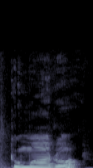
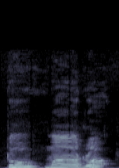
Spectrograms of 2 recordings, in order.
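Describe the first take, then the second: First: Said in the usual way. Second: "tomorrow" slowly broken as to-mo-rrow; split into syllables. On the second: Shown as a demonstration. Teacher showing three syllables, "tomorrow" said beat by beat. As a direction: say "tomorrow" in three slow beats.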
